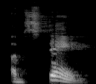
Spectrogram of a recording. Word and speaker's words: abstain: it you for uh abstain stress on the second syllable to choose not to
